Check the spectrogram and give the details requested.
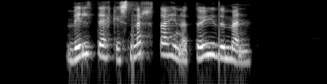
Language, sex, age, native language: Icelandic, female, 30-39, Icelandic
